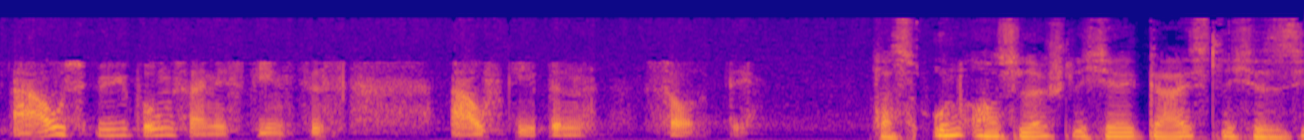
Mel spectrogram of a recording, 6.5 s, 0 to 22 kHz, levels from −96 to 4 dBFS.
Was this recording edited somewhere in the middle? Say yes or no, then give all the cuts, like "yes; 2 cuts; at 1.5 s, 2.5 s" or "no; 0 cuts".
no; 0 cuts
